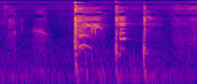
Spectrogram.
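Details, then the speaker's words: Three short, harsh cough bursts from an adult with a hoarse voice whose throat has not healed recently; the first burst is strongest, with a throat-clearing quality. "Cổ họng của tôi gần đây vẫn chưa lành ."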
